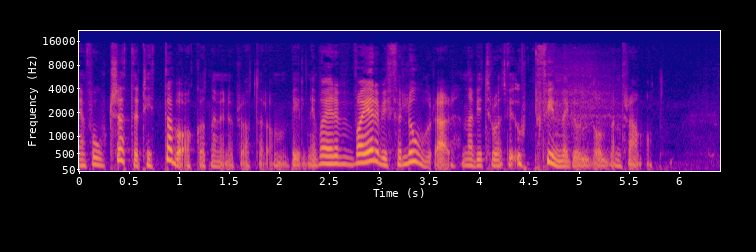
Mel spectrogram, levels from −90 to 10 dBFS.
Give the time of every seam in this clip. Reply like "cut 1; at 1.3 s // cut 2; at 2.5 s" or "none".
none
